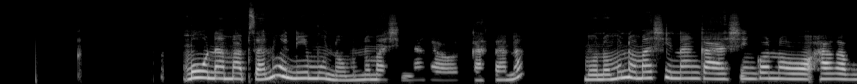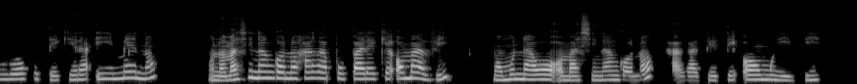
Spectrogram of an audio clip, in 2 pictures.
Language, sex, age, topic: Oshiwambo, female, 36-49, agriculture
